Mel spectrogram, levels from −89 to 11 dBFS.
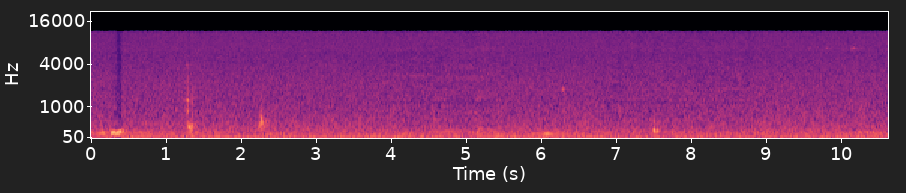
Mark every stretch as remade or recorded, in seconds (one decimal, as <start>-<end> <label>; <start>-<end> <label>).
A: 0.0-3.9 recorded; 3.9-5.5 remade; 5.5-6.8 recorded; 6.8-8.8 remade; 8.8-10.6 recorded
